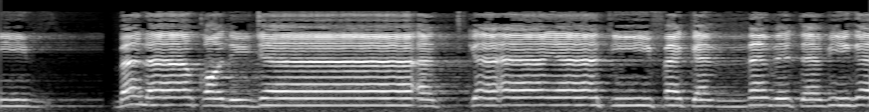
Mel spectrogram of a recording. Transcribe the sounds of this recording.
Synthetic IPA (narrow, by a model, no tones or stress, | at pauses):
balaqɑd̪d͡ʒaː | ʔat̪kaʔajaːt̪ifakaðːabt̪bɪha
